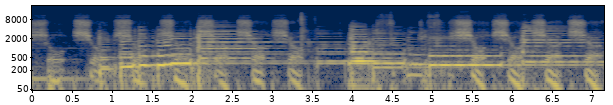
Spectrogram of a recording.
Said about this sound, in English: Have a listen to this. I like doing reverb like this. Like that. Like really short.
